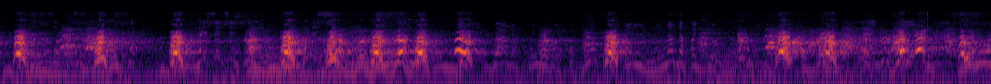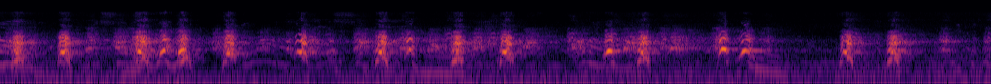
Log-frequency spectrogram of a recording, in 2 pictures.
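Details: A German Shepherd at its first protection training session gives harsh, loud barks in quick, nearly continuous runs, with an occasional whine between bursts, while people talk in the background.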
